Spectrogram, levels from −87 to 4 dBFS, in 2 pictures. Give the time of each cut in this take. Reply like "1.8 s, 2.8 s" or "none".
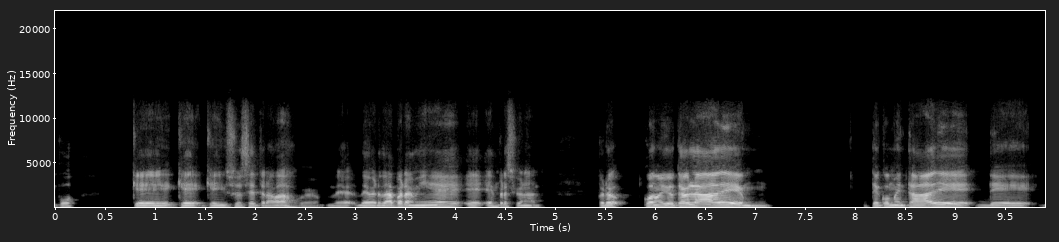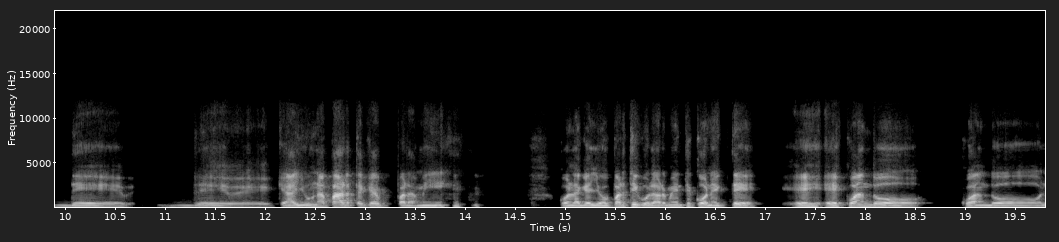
4.4 s, 17.1 s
